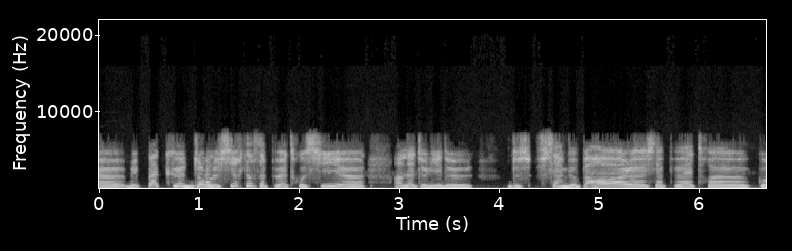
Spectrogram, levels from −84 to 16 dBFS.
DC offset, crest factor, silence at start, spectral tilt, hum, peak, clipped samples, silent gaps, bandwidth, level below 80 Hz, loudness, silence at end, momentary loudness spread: 0.1%; 10 dB; 0 s; -3.5 dB/octave; none; 0 dBFS; under 0.1%; none; 7.8 kHz; -44 dBFS; -10 LUFS; 0 s; 5 LU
